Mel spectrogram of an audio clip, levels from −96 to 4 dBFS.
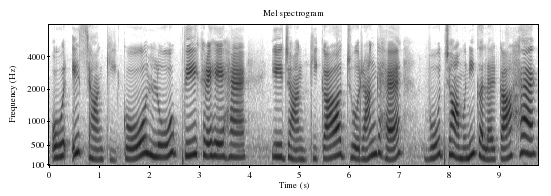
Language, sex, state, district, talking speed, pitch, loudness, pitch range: Hindi, female, Odisha, Khordha, 115 wpm, 255 Hz, -15 LUFS, 225-295 Hz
